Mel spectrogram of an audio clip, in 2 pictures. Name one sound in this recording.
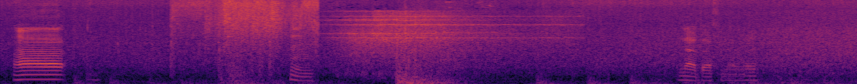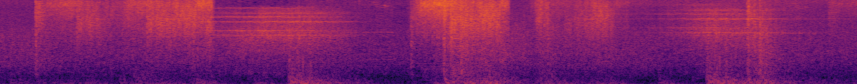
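A sword slashes and strikes a crystal creature.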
